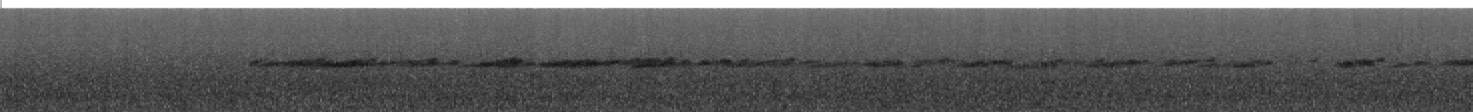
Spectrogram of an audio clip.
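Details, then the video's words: Frogs calling beside a river in a pristine forest. From about two seconds in, a dense, high, rattling chorus runs almost without a break over a steady rush of flowing water. "River and Frogs sleep sounds"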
